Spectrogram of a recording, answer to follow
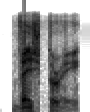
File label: "vespiary", British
